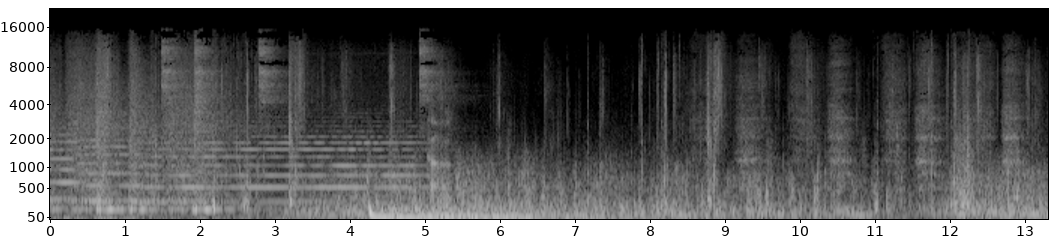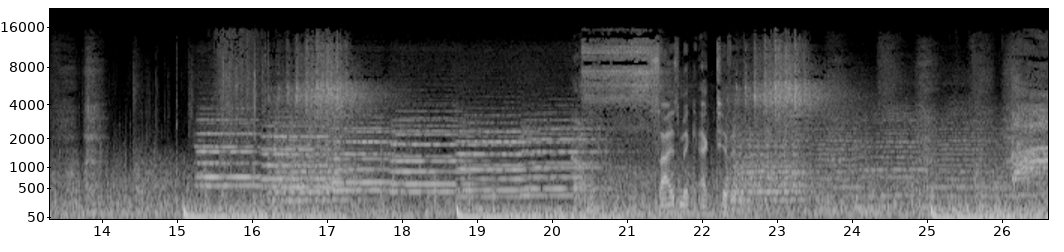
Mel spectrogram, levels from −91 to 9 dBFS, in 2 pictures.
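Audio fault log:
9.04–9.07 s, 16.55–16.64 s and 24.34 s: DAB burbling. Brief bursts of noise where weak-reception bit errors slip past error correction, putting short blips of noise in single sub-bands.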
